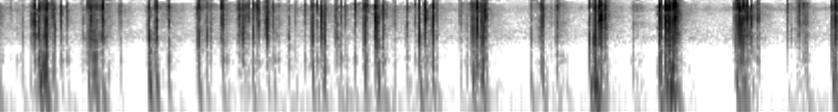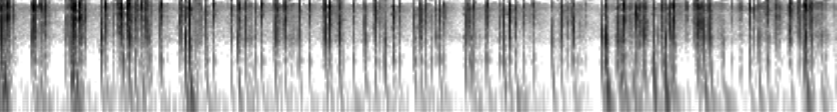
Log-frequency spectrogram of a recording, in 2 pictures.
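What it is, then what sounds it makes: Smartphone camera lenses tapped and scratched with nails. Long acrylic nails on both hands rapidly tap and scratch the glass camera lenses and lens bump of a smartphone in a clear plastic case held in a black clip holder. The result is a fast, uneven stream of sharp, bright clicks with short crackly scrapes between them, each dying away almost instantly.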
